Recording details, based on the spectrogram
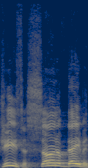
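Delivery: high, loud hollering.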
